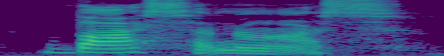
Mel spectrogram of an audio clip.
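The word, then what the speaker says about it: βάσανος: Basanos. Basanos is the way that's the way it's pronounced.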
